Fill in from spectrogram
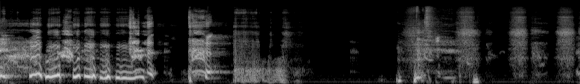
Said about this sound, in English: Oh my God, I can't stop coughing.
